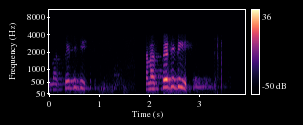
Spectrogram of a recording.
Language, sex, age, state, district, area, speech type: Hindi, female, 60+, Uttar Pradesh, Varanasi, rural, conversation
